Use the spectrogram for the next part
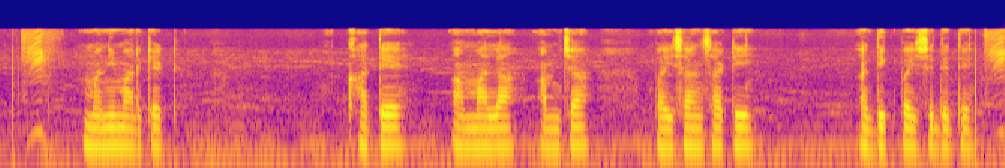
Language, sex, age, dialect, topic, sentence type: Marathi, male, 18-24, Varhadi, banking, statement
